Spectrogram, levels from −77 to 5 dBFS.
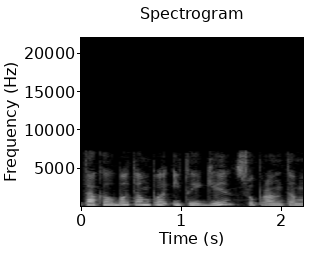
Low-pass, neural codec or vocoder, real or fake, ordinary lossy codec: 7.2 kHz; none; real; MP3, 48 kbps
